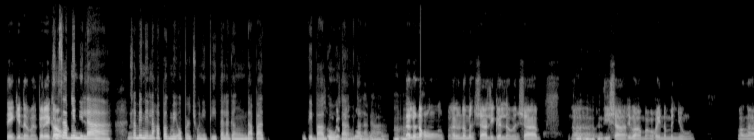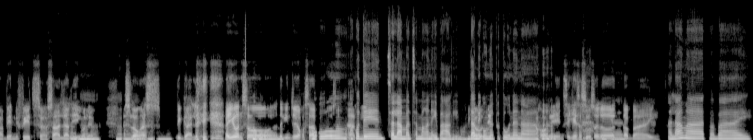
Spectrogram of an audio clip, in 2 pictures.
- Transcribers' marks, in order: chuckle; tapping; laugh
- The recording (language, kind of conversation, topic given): Filipino, unstructured, Anu-ano ang mga hindi mo inaasahang kasanayang natutunan mo mula sa iyong hilig?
